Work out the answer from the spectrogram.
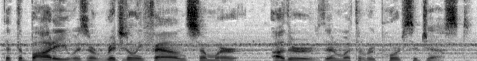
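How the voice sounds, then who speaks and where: Actor as low-voiced, musing radio host sleuth. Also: male voice, noisy background, lightly acted. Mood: puzzled, investigative. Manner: conversational, musing, measured. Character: thoughtful, puzzled male radio host turned amateur investigator. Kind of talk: video game dialogue.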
